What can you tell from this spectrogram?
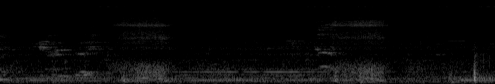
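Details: Baby snoring while sleeping, described as a symptom: soft, rattly snoring breaths about 28 per minute over a steady background hum.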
